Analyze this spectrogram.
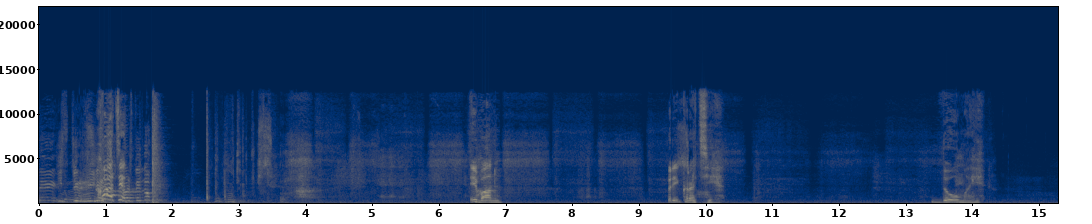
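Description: A woman speaks softly and intensely, close by.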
